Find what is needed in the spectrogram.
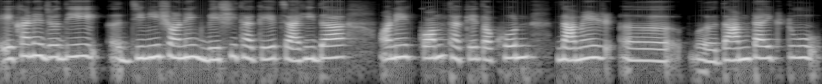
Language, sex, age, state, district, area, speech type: Bengali, female, 18-30, West Bengal, North 24 Parganas, rural, spontaneous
